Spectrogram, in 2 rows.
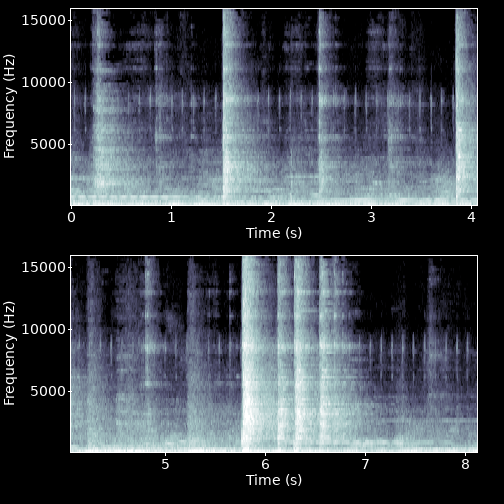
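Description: A 30 kg barbell with bumper plates is dropped to the floor about six seconds in, landing with one heavy thud and then a few smaller bounces. Two sharper knocks come earlier. Background music with a steady beat runs underneath.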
